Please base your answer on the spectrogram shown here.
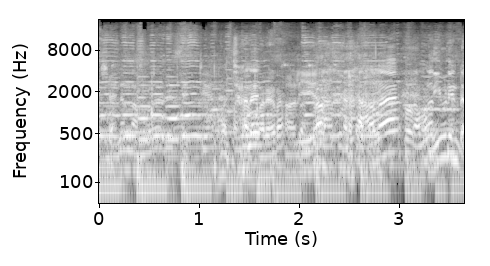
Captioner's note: indistinct chatter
